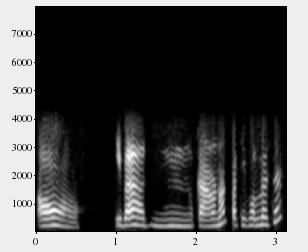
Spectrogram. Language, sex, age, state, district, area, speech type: Assamese, female, 30-45, Assam, Charaideo, rural, conversation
